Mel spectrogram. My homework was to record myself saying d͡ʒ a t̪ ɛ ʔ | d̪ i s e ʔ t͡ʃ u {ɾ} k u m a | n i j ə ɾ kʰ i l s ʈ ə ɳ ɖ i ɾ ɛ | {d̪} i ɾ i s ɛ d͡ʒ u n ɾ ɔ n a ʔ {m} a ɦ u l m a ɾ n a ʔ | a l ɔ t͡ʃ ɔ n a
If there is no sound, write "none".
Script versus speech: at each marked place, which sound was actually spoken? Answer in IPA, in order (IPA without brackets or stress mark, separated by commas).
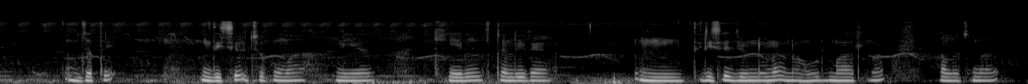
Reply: none, t̪, n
